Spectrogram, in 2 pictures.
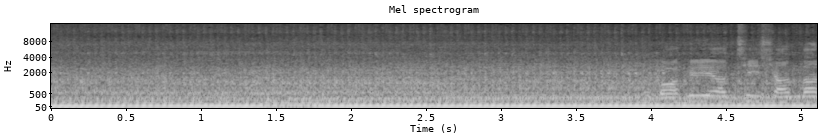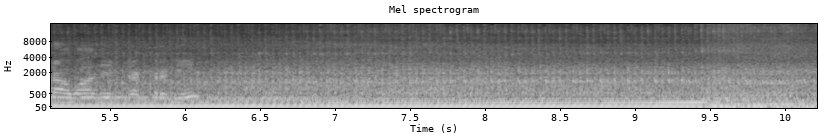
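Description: A tractor engine idles with a steady, low rumble close by.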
